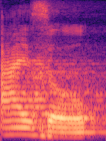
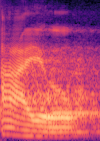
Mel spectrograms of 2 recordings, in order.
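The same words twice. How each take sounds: First: The S is sounded in the word. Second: The S is silent in the word. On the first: The speaker calls it wrong. "avoid mispronouncing the word as aisle" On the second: The speaker calls it right. "the letter S there is silent"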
